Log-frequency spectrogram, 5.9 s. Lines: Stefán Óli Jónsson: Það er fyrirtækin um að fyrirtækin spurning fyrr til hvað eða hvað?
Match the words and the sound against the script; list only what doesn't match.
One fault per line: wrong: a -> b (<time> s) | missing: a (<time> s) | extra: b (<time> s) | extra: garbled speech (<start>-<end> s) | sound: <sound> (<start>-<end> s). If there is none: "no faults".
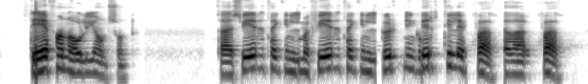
no faults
